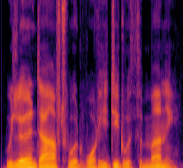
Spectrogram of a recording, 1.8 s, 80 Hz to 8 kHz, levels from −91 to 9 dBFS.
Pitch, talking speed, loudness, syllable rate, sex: 110 Hz, 295 wpm, -15 LUFS, 7.5 syllables/s, male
